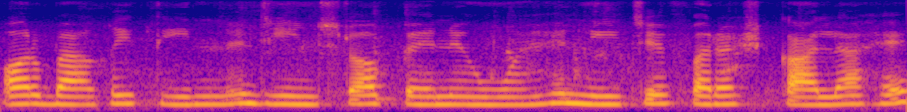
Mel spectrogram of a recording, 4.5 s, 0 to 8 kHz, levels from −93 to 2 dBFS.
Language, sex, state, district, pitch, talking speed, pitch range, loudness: Hindi, female, Bihar, Jahanabad, 215 Hz, 170 wpm, 210-225 Hz, -19 LUFS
